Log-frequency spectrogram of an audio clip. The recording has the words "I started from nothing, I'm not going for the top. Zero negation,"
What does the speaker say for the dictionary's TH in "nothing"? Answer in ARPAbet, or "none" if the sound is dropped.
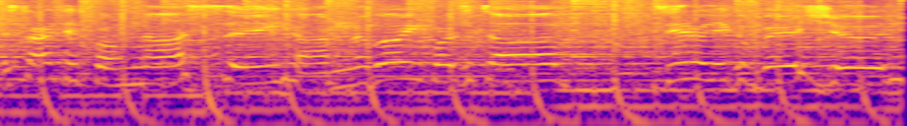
S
